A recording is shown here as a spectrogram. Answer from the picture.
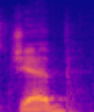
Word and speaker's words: Geb: a good reason to geb gif who knows how to say this for so maybe it's jeb is that what you're saying it's jeb jeb and jiff um so uh i'm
